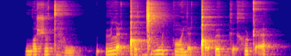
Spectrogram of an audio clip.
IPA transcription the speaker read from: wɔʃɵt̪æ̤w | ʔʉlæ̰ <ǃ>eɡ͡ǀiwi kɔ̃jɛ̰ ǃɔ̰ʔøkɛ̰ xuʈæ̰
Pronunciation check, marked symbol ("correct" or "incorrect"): correct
